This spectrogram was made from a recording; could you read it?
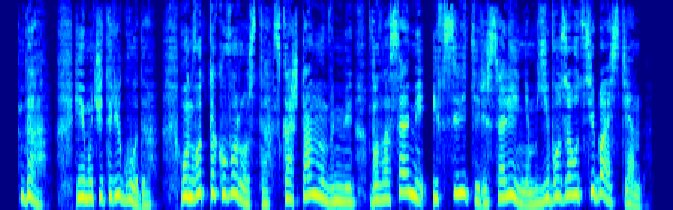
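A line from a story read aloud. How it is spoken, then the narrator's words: Rapid, breathless gabble. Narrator (Russian): Протараторила Марин на одном дыхании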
